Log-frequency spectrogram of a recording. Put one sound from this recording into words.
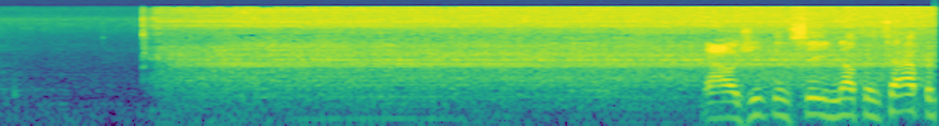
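A vacuum pump starts up and runs with a steady, hissing hum.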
